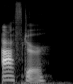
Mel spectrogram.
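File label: "after", American English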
